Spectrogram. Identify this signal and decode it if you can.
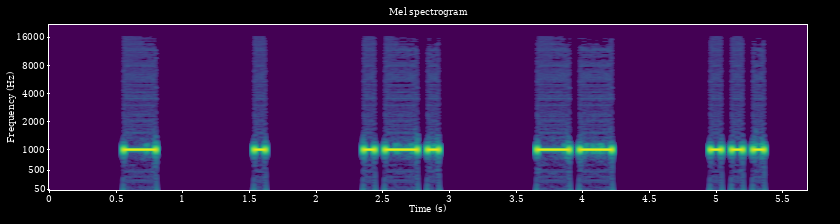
Morse code, heard as a keyed tone, about 15 wpm, spaced as for 8 wpm, 1000 Hz. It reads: TERMS
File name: qotdfiles / 8wpm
